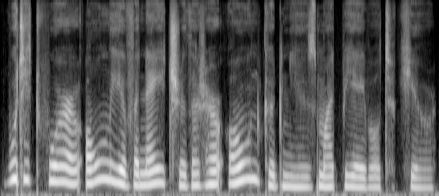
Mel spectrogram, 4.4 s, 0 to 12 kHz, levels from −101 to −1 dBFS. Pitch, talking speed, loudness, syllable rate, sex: 215 Hz, 230 wpm, -17 LUFS, 5.1 syllables/s, female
